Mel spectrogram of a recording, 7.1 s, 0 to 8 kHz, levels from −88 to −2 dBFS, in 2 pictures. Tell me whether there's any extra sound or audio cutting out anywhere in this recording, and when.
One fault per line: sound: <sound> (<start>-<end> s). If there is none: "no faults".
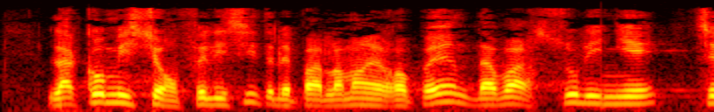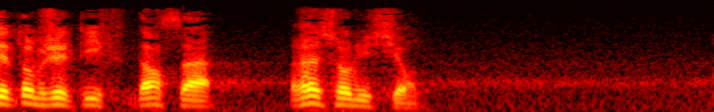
no faults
